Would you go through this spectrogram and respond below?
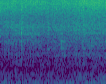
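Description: Green bell pepper frying in a pan for pork liver steak, a steady close bright sizzle with no talk over it.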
